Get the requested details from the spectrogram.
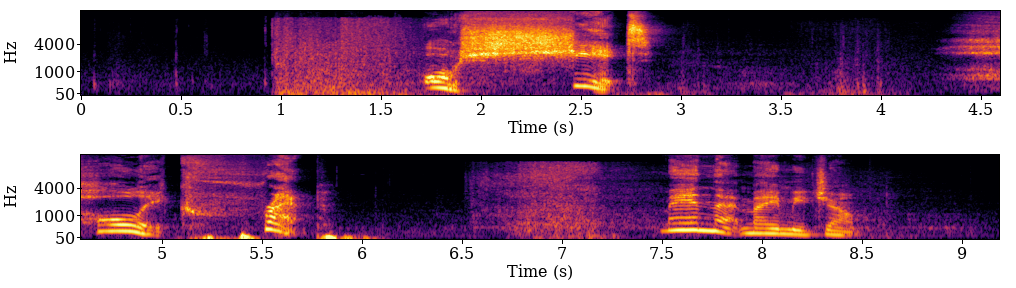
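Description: A beast snarls and growls loudly.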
